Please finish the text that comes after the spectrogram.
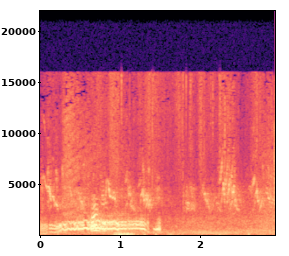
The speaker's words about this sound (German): Also, ich sag, das ist das reinste Hühnerkonzert.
